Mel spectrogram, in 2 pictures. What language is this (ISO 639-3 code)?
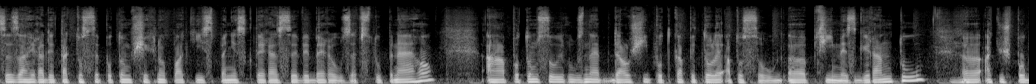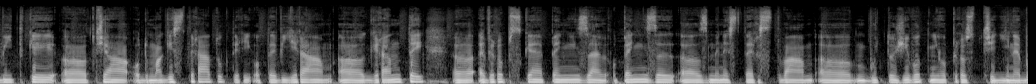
ces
